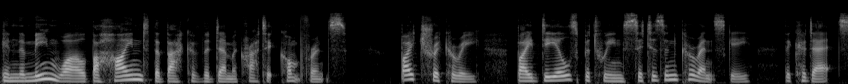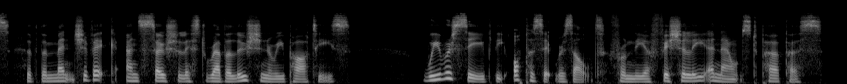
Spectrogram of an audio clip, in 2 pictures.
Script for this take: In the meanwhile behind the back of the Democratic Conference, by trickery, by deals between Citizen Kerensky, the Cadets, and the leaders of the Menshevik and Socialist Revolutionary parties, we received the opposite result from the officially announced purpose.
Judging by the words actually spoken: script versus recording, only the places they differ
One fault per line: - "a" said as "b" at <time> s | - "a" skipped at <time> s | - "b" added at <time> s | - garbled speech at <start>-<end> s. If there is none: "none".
- "and the leaders" skipped at 8.6 s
